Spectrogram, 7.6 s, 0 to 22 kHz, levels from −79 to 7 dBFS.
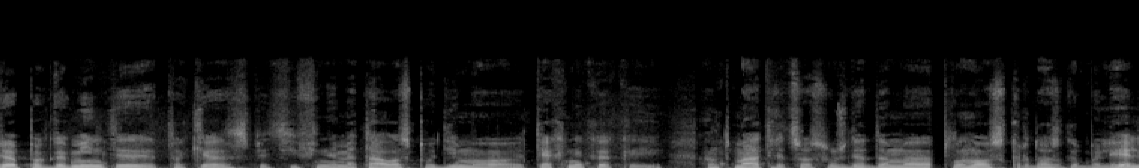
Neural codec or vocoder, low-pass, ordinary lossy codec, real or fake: none; 14.4 kHz; AAC, 48 kbps; real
